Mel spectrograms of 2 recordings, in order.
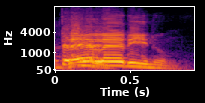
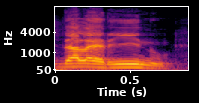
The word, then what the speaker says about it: Delerino: Complicado de se pronunciar, mas é diferente, né? Já sabe? Delerino. Não. Delerino. Não. É. Vai, de novo. Não, agora eu não vou repetir a mesma coisa, vai. Tenente Delerino.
